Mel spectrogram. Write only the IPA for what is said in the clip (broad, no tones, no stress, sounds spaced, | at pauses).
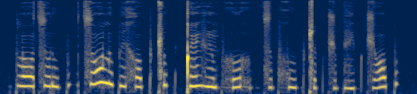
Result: p l ɔ t͡s o ɾ u p | t͡s ɔ l ʊ p ɪ x ɔ p ǁ ʊ p ǃ ɛ̃ vʲ õ p h o h u p t͡s ʊ p x u p ǁ ɪ p t͡ʃ o p vʲ e p t͡ʃ ɔ p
